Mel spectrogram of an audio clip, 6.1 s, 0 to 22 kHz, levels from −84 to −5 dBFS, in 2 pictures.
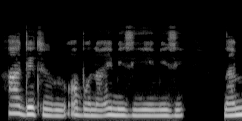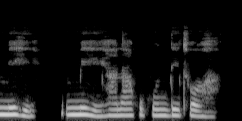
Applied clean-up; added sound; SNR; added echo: none; none; none; none.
